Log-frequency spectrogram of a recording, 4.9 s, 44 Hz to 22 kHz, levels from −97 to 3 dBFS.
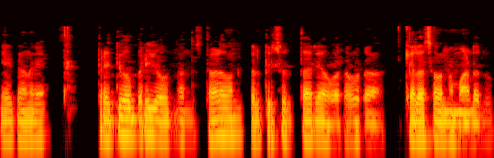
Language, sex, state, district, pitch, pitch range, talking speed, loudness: Kannada, male, Karnataka, Raichur, 95 Hz, 95-100 Hz, 110 wpm, -34 LUFS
